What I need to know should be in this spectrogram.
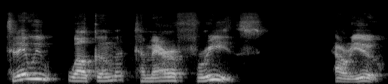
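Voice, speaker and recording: A man hosting a podcast, warmly encouraging his guest with eager reactions in a casual interview. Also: on the high side, expressive, unhurried, vocal fry. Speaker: podcast host.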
